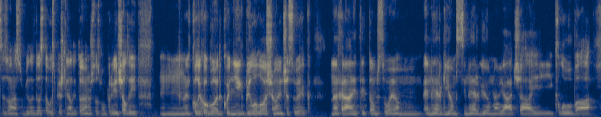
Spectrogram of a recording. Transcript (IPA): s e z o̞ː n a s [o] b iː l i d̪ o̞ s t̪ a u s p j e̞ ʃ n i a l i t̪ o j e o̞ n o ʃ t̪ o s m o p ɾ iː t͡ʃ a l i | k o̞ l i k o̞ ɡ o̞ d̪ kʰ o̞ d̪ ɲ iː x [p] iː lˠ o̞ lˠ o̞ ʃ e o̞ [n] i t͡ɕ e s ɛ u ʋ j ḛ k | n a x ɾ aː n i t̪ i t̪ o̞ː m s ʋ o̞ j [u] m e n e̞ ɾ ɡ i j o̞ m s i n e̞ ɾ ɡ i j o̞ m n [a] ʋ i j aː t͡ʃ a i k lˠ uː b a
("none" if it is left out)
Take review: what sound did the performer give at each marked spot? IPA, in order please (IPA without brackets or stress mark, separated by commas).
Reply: u, b, n, o, a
